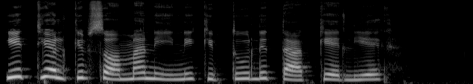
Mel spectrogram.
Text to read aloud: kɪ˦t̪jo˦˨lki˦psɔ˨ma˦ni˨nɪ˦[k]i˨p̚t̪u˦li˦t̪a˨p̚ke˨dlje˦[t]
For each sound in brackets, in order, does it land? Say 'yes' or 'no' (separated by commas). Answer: yes, no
